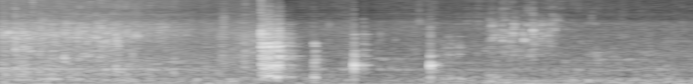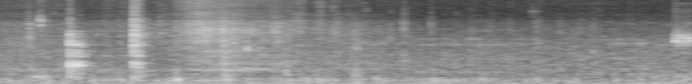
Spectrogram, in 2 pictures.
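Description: Water poured into a pan of hilsa fish and taro curry, a continuous splashing, sizzling wash with several sharp clatters of utensils against the pan, close and fairly loud.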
